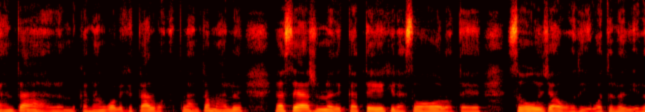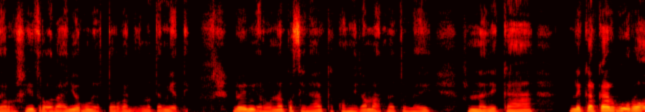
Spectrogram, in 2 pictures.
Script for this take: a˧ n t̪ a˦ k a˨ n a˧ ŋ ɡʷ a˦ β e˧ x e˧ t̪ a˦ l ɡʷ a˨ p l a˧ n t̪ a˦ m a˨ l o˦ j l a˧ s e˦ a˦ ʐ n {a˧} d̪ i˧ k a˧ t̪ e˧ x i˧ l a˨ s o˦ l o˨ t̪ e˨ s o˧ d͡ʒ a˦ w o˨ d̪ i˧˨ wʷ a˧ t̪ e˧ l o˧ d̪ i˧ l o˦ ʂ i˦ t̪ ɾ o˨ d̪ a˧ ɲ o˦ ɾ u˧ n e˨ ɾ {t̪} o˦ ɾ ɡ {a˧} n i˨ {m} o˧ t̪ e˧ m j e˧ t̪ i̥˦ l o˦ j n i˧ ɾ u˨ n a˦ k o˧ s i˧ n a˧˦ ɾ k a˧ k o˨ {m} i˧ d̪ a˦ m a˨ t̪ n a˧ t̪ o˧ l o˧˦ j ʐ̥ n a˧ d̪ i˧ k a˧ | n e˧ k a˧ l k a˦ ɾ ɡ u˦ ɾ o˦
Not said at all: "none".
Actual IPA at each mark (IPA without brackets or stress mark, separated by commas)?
a˧, t̪, a˧, m, m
